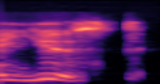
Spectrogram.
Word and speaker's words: used: Okay, we don't pronounce the E, use it. We say used.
